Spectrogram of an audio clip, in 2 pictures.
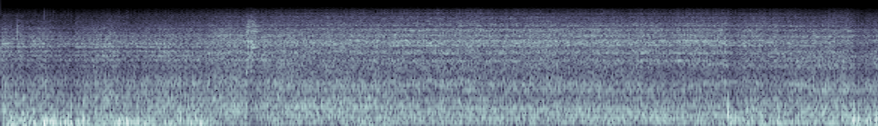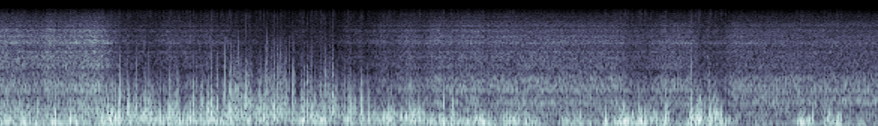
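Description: Roslagsbanan narrow-gauge electric commuter train running past at close range, its motors and wheels sounding steadily, with a faint tone falling slowly as it slows on arrival. After about ten seconds the higher sound fades as the train draws away, leaving an uneven low rumble.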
